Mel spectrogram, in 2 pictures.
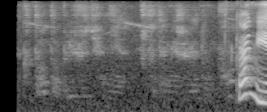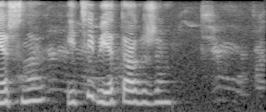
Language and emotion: Russian, positive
